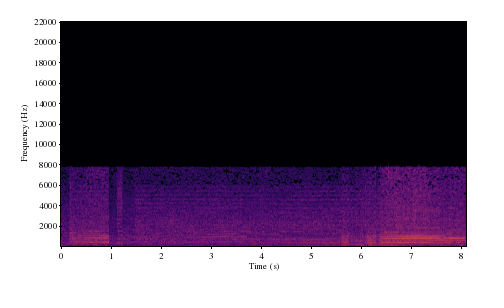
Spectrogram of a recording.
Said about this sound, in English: And there goes the GT car.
